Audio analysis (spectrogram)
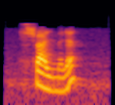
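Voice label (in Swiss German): "schwalmele", Alsatian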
